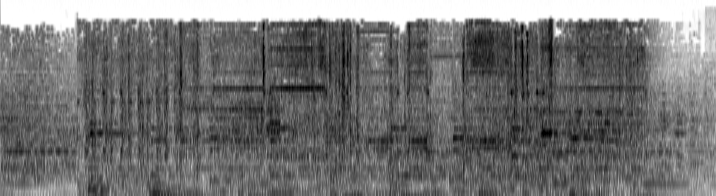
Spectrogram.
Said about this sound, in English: The new software allows him to reset the counter chip inside his printer back to zero. The printer immediately unblocks.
